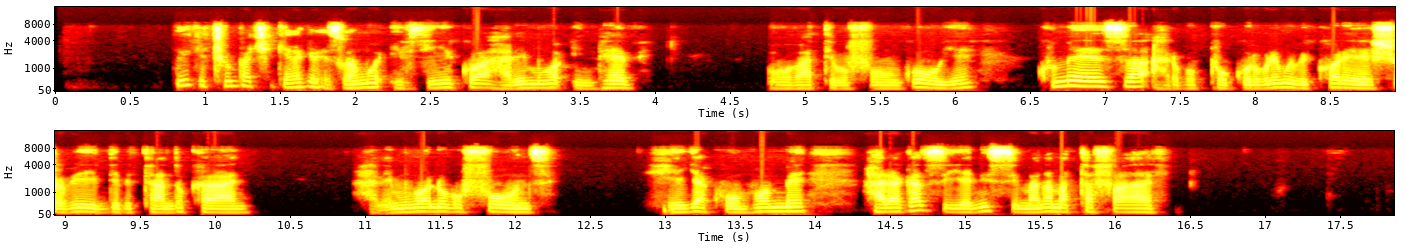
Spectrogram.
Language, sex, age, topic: Rundi, female, 25-35, education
